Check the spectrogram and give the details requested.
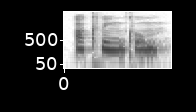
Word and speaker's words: Aquincum: We're actually going to pronounce it like if it was K and V, K and V together.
